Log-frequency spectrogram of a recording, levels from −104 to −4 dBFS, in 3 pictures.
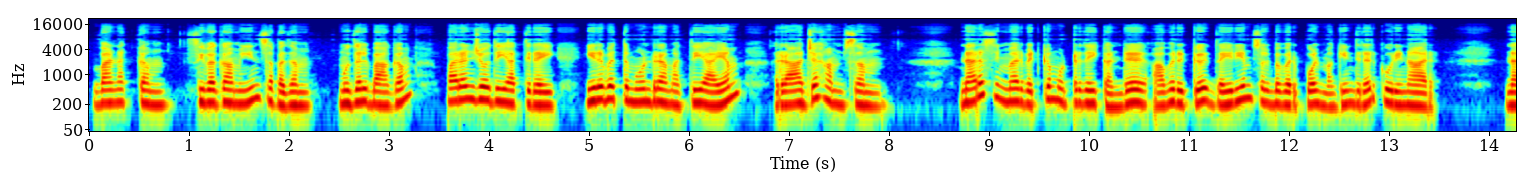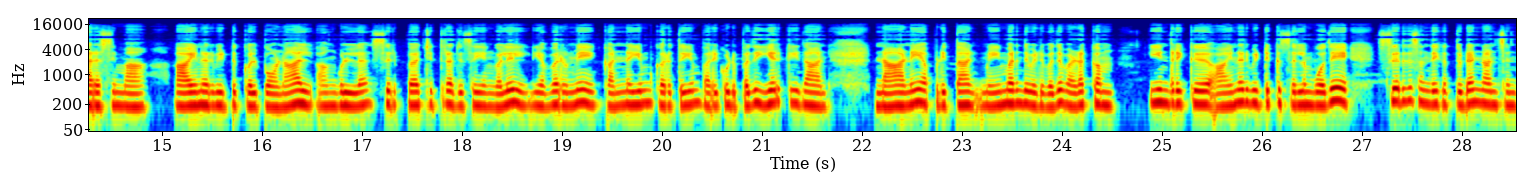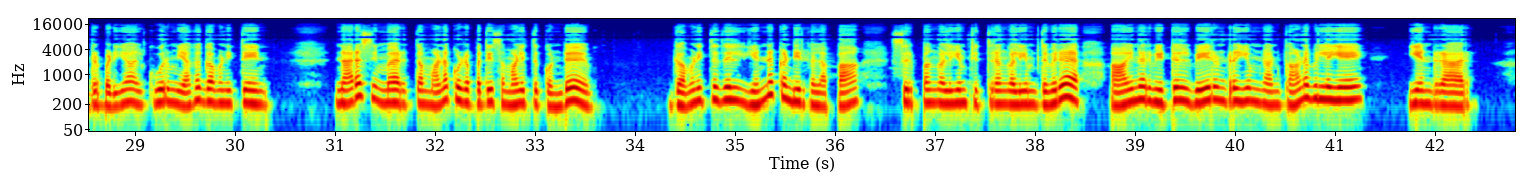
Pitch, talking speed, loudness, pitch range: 210 Hz, 95 wpm, -15 LUFS, 195-230 Hz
